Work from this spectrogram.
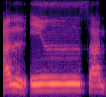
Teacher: yang namanya gunnah ikhfa itu nggak bunyi N sama G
